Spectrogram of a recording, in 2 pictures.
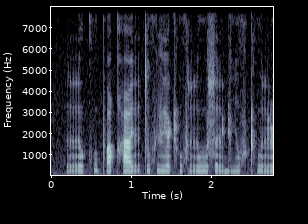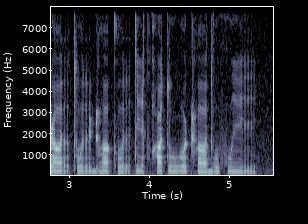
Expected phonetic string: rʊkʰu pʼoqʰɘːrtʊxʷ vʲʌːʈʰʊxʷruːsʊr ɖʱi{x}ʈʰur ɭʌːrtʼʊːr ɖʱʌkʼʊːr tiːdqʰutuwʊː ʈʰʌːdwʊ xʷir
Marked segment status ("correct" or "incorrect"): incorrect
